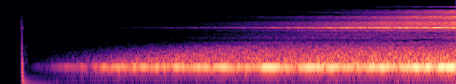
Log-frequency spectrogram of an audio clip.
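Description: Rising whoosh sound effect from a logo intro: a tiny click, then a swell that builds steadily louder over a steady low hum.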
